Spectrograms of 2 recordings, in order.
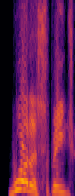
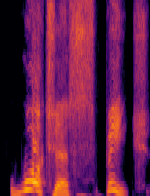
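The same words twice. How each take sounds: First: Said in the usual way. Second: Slow, stretched and louder, savouring each word; drawn-out exclamation. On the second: Acted. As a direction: linger on "What a speech" like a proud announcement. Reading a viewer's comment aloud.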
